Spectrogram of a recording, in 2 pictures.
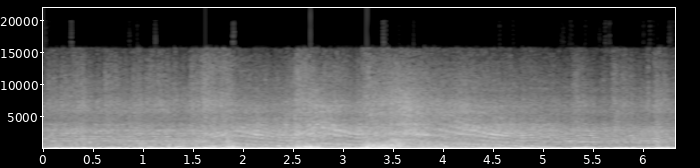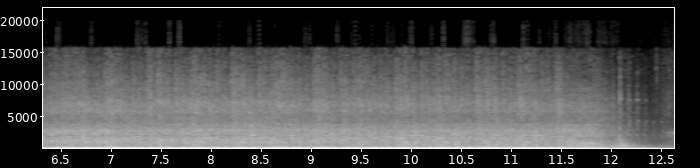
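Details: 1957 Chevy 350 V8 with two four-barrel carbs and a Pete Jackson gear drive, running extremely rich: deep rumble with quick throttle blips, revs climbing and falling off extremely fast; a free-revving engine.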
